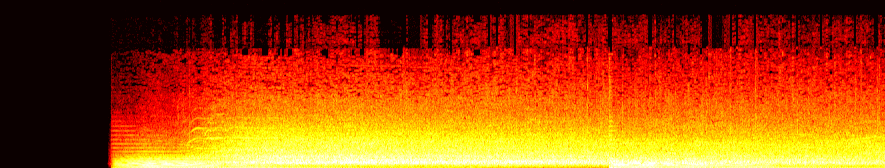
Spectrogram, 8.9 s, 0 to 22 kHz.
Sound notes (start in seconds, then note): 1.2 bell chiming; 1.7 crowd cheering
